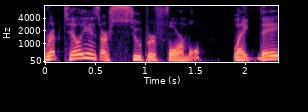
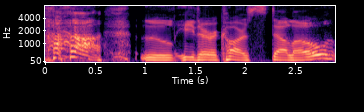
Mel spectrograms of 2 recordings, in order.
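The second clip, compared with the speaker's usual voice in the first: mock heavy sarcasm, mocking tone; 2 semitones lower than usual. Speaker recalling how someone always said a title: imitating a sarcastic tone. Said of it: "he would always use it in a very sarcastic tone".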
